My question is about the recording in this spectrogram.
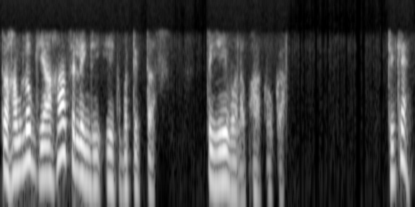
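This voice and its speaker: A man's voice: medium pitch, big pitch swings, takes it slowly, dry recording. Guy teaching decimals, keeps asking if u got it, sounds like a phone recording, dry. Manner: checks understanding often with questions to students. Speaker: math teacher. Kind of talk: step-by-step classroom explanation. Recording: tinny phone-like audio.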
